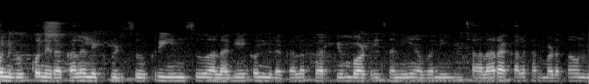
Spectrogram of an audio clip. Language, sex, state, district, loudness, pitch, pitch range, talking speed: Telugu, female, Andhra Pradesh, Manyam, -20 LUFS, 165 Hz, 160-170 Hz, 155 wpm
